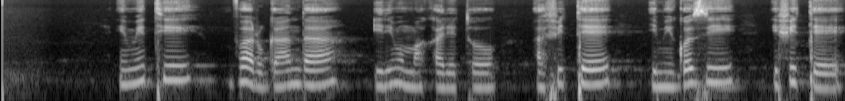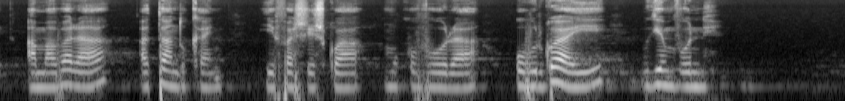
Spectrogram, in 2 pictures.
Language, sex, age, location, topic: Kinyarwanda, female, 18-24, Kigali, health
